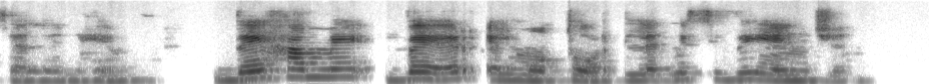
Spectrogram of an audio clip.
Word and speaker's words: motor: Déjame ver el motor. Abre el capó. El capó. El motor. No, el acento está en la segunda sílaba.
